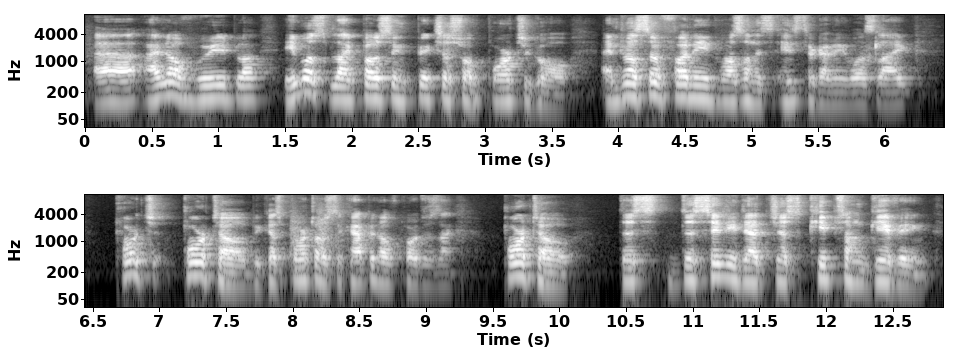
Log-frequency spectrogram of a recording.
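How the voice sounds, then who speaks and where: A young man from the Netherlands talks loosely on a livestream, wandering from thought to thought with frequent laughs. His voice sits at an ordinary middle pitch. He chats easily, as if to viewers he knows. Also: a little fast. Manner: rambling, chatty, laughs often, reads chat aloud. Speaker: livestream reaction host. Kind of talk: casual livestream chat.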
